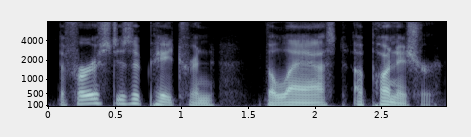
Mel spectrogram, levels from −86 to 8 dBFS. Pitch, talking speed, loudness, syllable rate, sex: 105 Hz, 180 wpm, -21 LUFS, 5.1 syllables/s, male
